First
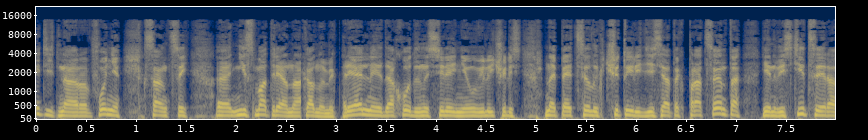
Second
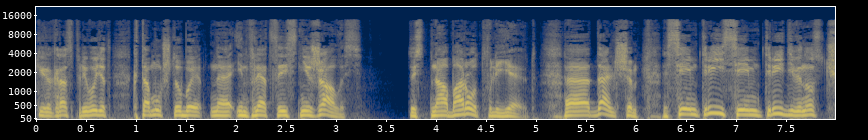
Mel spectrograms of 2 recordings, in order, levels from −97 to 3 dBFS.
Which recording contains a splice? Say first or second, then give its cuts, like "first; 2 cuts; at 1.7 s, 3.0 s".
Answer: first; 3 cuts; at 1.1 s, 2.6 s, 3.0 s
